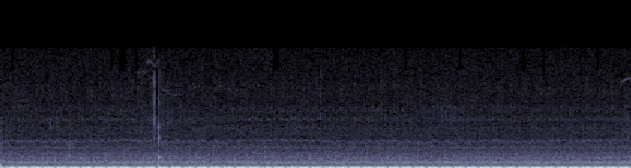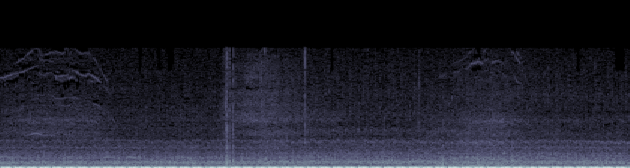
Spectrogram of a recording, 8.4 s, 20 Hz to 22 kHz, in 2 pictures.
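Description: Moto Guzzi V100 Mandello's 1042 cc 90-degree V-twin idling steadily, a low even pulse with no revving.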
